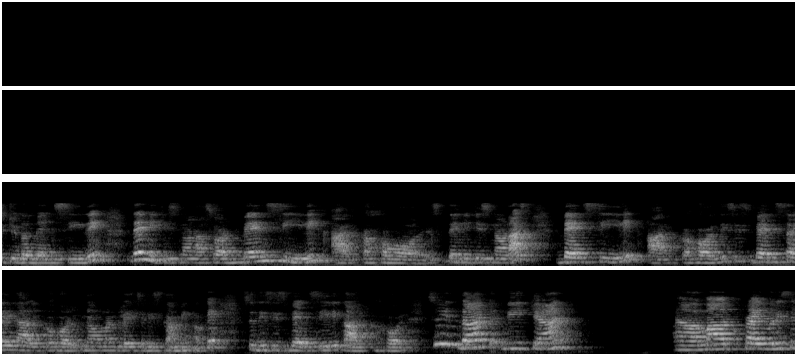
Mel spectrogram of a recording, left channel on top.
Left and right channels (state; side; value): silent; left; digital silence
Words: the benzene ring. Then it is known as what? Benzylic alcohols. Then it is known as benzylic alcohol. This is benzyl alcohol. Nomenclature is coming. Okay, so this is benzylic alcohol. So in that we can mark primary,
